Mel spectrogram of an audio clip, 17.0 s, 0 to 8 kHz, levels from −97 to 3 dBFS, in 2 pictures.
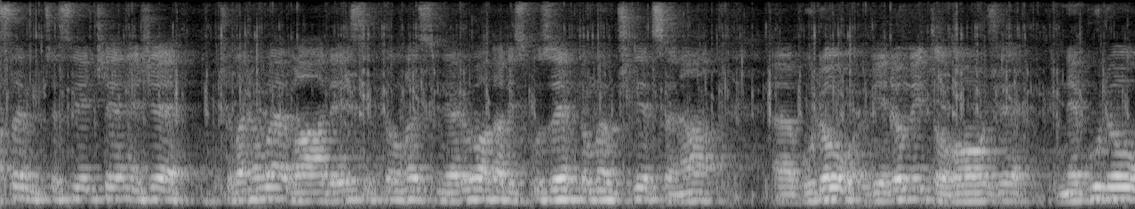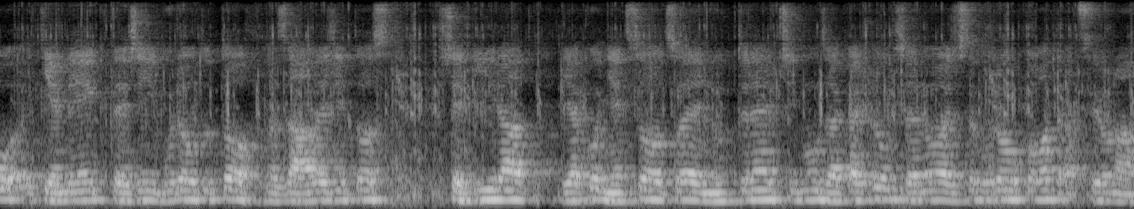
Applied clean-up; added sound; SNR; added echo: none; Gurgling; 18 dB; reverberation time 0.6 s.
